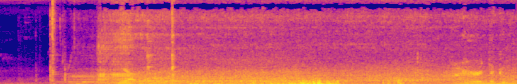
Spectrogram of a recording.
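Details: Home AC outdoor unit restarted at the disconnect after a loose nut was tightened. A click, then the compressor and fan spin up into a steady even rushing hum, running normally.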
